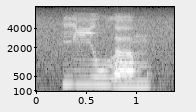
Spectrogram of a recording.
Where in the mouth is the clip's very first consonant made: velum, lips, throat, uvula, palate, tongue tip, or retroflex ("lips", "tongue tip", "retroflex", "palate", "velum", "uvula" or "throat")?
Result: palate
